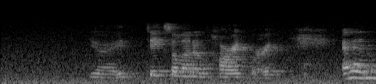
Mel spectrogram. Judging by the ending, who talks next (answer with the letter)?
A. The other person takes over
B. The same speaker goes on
B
